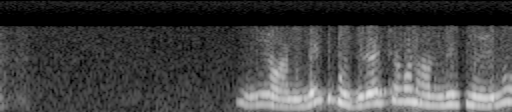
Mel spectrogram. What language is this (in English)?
Odia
